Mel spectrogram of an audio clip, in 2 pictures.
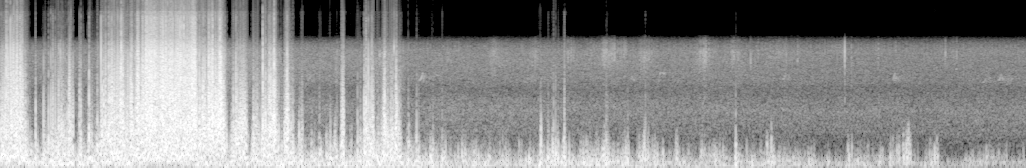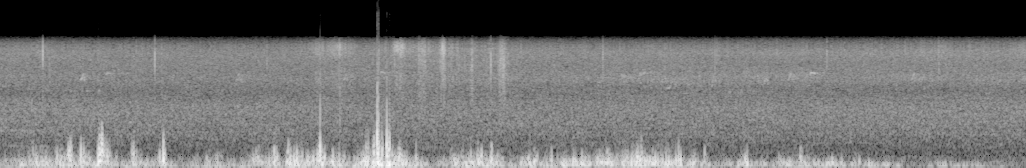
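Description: Wind gusts and rumbles outdoors, loud at first and then easing.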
